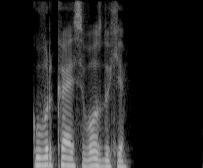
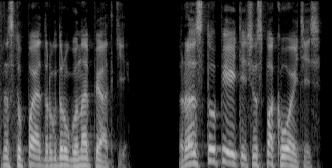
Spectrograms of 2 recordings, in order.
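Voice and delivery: lightly voiced, commanding king; a hint of a fussy king; fairy king voice; 4 semitones higher than usual. A narrator's reading. The king addresses the crowd. (голос короля)

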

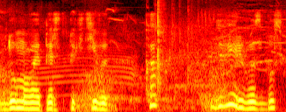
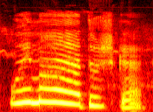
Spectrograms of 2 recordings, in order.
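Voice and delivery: high, slow, drawn-out wail; a theatrical lament; 11 semitones higher, 4 dB louder, much slower than usual. Acted. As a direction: howl for mercy like a village woman. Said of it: "завыла баба".

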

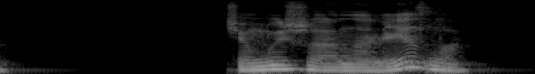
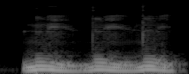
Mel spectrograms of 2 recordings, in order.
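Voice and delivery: imitated steady knocking, "boom-boom-boom"; woodpecker knocking; 4 dB louder, slower than usual. A narrator's reading. Woodpecker starts on the tree, rhythmic booming knocks. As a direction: knock it out like a beak on wood. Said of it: "застучал дятел".

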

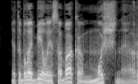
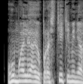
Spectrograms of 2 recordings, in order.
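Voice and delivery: high, loud begging cry; hoarse cry; 7 semitones higher, 5 dB louder than usual. A narrator's reading. Captive woman cries out to her captor for mercy, loud. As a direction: cry out for mercy, higher and louder. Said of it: "хрипло крикнула Алёна".

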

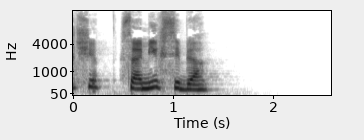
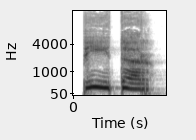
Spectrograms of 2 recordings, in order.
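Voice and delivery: startled exclamation, kept restrained; mild cry of recognition; exclaiming. A narrator's reading. Boys hearing Peter's crowing, startled exclamation. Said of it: "воскликнули они".

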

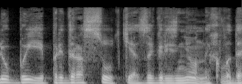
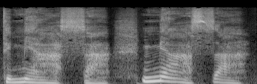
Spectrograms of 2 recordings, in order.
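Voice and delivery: slow, drawn-out taunt, rising in pitch; mildly menacing, higher on the repeat; hissed threat; 4 semitones higher, much slower than usual. A narrator's reading. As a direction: stretch each word into a menacing verdict. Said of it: "зашипела девка".

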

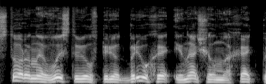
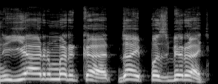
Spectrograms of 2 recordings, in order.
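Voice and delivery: high, drawn-out begging cry; pleading wail; 10 semitones higher, slower than usual. A narrator's reading. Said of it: "вопил он". (протяжная высокая мольба)

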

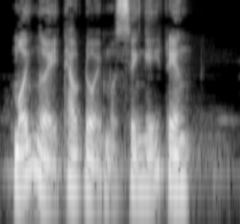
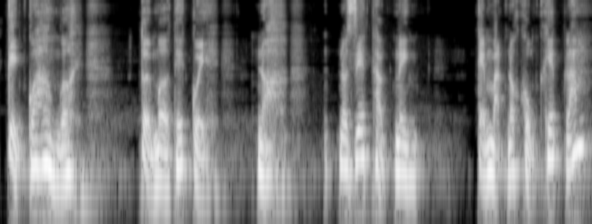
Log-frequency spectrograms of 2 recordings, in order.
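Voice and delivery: higher, louder frightened stammer; stammering fright; 4 semitones higher, 3 dB louder than usual. A narrator's reading. Wife tells husband her nightmare, frightened and stammering. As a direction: blurt it out still shaking. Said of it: "run lẩy bẩy, lắp bắp".

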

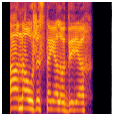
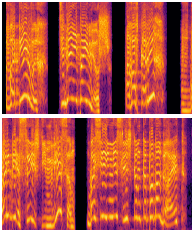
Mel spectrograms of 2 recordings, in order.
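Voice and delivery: put-on higher girlish voice, arguing back; Dalila, young and stubborn; 14 semitones higher than usual. Dalila answers her bossy friend, higher and argumentative. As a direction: push back with a lively counter-argument.

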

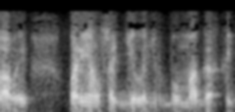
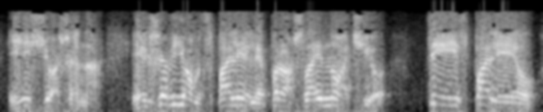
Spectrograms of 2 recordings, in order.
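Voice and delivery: raised pitch, building to a loud charge; angry accusation; 8 semitones higher, 4 dB louder than usual. Acted. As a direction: pile up the charges, then pounce. Boss hurls formal accusation.

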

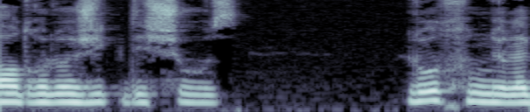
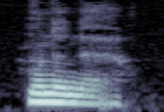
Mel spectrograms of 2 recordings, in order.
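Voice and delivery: plain reading voice

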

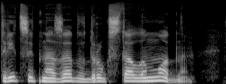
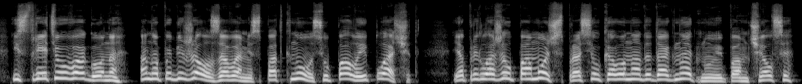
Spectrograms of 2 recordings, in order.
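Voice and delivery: out of breath; 10 semitones higher, 3 dB louder than usual. A narrator's reading. Man out of breath after running.

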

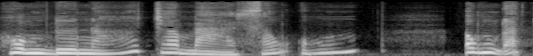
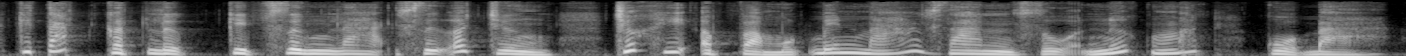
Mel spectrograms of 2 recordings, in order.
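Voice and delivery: usual speaking voice

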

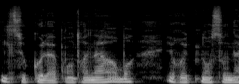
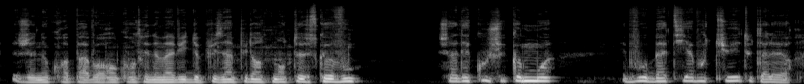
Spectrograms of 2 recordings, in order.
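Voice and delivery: angry accusation; 2 semitones higher, 6 dB louder than usual. Acted. Lidney accuses her of lying.

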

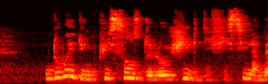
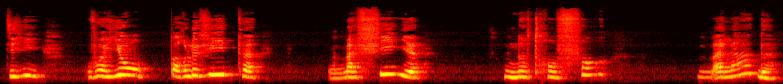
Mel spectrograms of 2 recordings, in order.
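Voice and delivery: pressant, haut et fort, panique montante; angoisse pressante; 6 semitones higher, 6 dB louder, slower than usual. A narrator's reading. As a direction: supplie vite, la peur au ventre. Père angoissé questionne sur sa fille. (père affolé, voix haute et pressante)

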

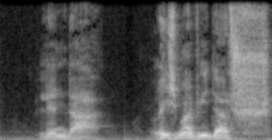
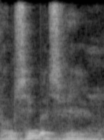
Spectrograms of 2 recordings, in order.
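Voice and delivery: ordinary talk, nothing marked

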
